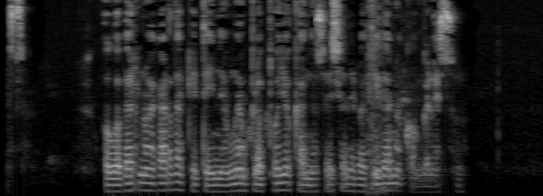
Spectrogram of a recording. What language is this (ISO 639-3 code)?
glg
